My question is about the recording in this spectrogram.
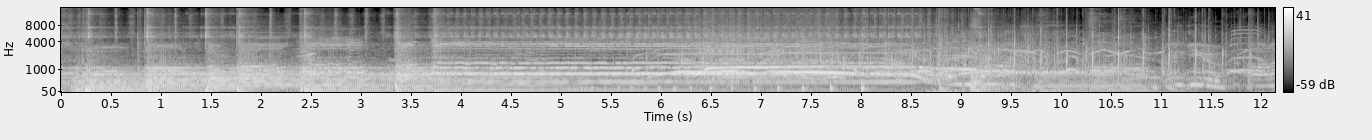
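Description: Live acoustic duo, a man and a woman singing together over acoustic guitar with a hand shaker and tambourine. The song closes on a long held sung note, and the music ends shortly before the end.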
